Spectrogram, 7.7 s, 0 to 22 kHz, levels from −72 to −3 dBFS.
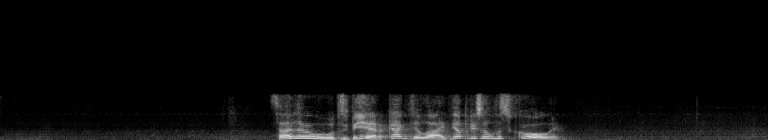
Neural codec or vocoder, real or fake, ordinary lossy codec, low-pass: codec, 16 kHz in and 24 kHz out, 0.6 kbps, FocalCodec, streaming, 2048 codes; fake; none; 7.2 kHz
